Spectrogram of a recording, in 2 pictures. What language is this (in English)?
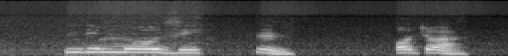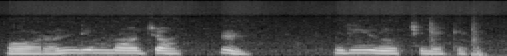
Igbo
